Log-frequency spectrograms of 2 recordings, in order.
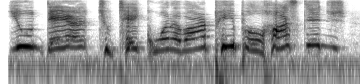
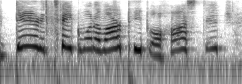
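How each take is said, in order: First: Very high, slow, outraged squeak of a voice; a small man daring to defy the orcs, pitched way up; indignant halfling man. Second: Very high squeaky outrage, stress on our; indignant halfling man. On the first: Halfling man to the orcs demanding their captive back, in a high outraged voice. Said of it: "the middle-aged man speaks up and goes". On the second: Halfling man correcting himself to the orcs, high indignant squeak. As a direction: hit our hard in a shrill little voice. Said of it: "no, he says". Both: Acted.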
